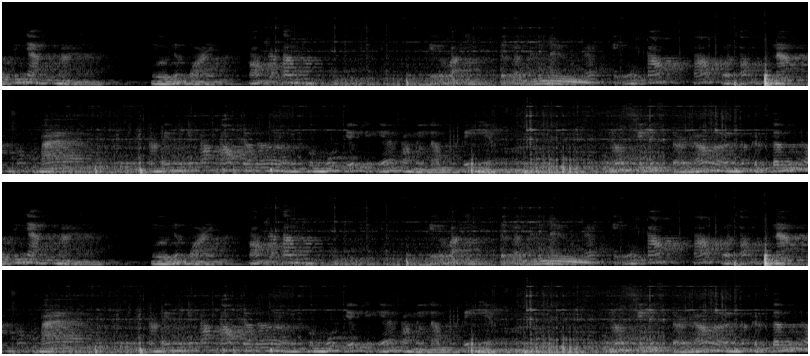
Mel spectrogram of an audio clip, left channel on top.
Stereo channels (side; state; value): both; identical; correlation 1.00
